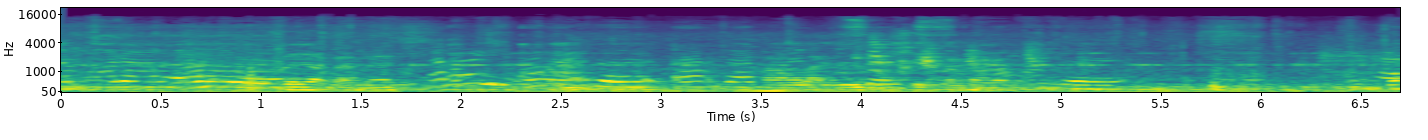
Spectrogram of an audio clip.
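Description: Paper rustles as cards are handled.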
